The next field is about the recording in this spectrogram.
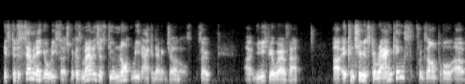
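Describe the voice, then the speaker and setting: An older man, a business professor, giving a measured webinar lecture with occasional fillers and restarts. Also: fairly low pitch, a bit bright. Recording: dull lo-fi webinar audio.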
